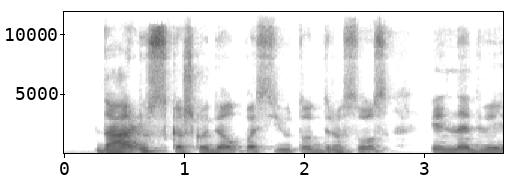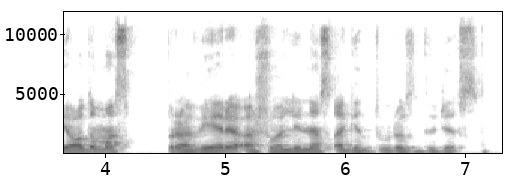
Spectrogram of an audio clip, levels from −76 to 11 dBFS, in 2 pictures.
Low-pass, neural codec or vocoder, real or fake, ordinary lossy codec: 10.8 kHz; none; real; Opus, 32 kbps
